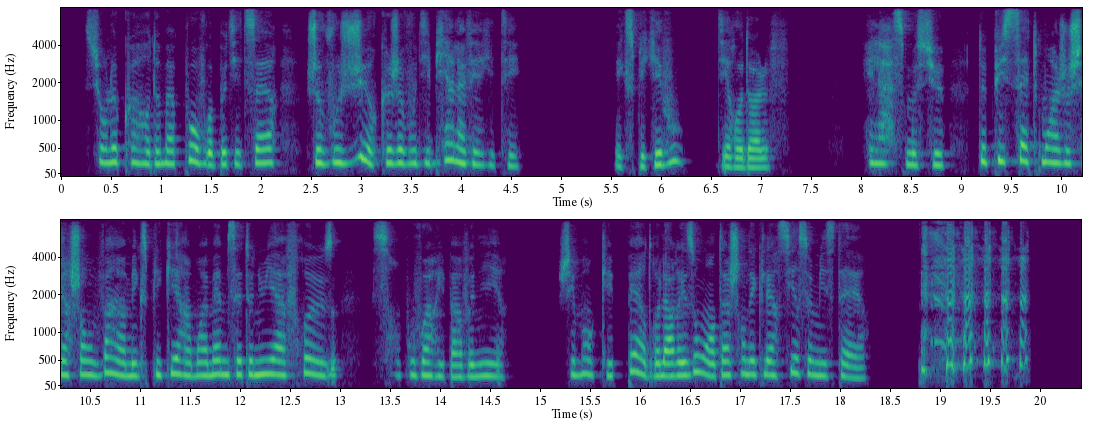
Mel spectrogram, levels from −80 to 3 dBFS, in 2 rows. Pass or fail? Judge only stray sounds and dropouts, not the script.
fail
